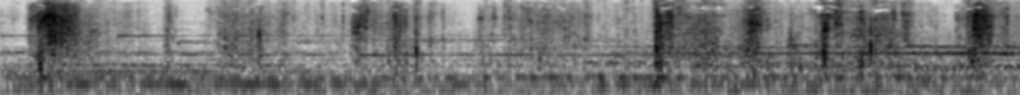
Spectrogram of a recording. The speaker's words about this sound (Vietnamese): có tiếng bước chân sột soạt dẫm lên lá cây đang tiến đến gần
